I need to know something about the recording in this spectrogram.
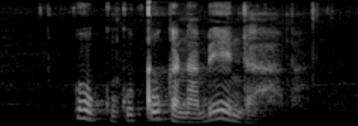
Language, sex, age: Xhosa, male, 21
